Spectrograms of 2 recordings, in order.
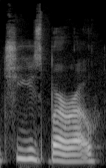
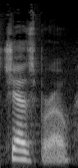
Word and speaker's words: Chesebro: So she said the pronunciation is Chesebro.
